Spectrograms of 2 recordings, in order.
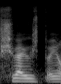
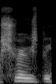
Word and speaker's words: Shrewsbury: who lived at Alton Towers the Earl of shury or Shrewsbury however you want to pronounce it and he was going back to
